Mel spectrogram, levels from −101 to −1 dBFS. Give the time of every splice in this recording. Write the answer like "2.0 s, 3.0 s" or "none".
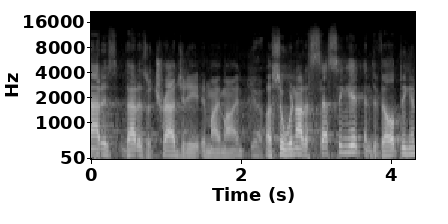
none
